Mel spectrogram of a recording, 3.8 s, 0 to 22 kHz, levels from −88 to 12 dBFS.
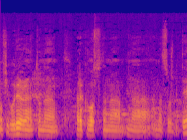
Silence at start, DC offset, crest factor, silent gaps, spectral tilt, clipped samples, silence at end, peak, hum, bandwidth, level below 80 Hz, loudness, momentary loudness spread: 0 s; under 0.1%; 18 dB; none; -5 dB/octave; under 0.1%; 0 s; 0 dBFS; none; 16 kHz; -60 dBFS; -19 LUFS; 11 LU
